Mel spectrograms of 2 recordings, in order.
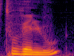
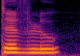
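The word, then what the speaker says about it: Tove Lo: Donc ça s'écrit T-O-V-E plus loin L-O et ça se prononce Tuvelu.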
